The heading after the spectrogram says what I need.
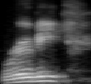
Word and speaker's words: RWBY: So apparently it's pronounced Ruby. This is RWBY. That doesn't sound like Ruby at all.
